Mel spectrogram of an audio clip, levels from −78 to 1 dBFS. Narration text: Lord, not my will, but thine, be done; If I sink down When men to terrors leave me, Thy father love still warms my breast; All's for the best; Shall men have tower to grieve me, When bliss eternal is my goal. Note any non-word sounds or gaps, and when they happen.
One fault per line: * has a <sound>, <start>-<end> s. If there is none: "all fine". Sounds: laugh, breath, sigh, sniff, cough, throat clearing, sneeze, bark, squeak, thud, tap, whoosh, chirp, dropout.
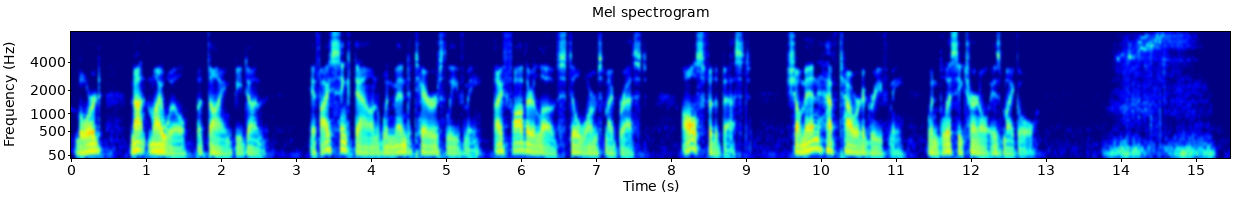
* has a squeak, 13.7-15.3 s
